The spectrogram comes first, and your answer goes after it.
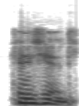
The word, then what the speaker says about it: Kazient: Prothome, did I pronounce it right, the company name you work for, CEO of Kazient? Kazient, yeah, that's absolutely correct. Kazient.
